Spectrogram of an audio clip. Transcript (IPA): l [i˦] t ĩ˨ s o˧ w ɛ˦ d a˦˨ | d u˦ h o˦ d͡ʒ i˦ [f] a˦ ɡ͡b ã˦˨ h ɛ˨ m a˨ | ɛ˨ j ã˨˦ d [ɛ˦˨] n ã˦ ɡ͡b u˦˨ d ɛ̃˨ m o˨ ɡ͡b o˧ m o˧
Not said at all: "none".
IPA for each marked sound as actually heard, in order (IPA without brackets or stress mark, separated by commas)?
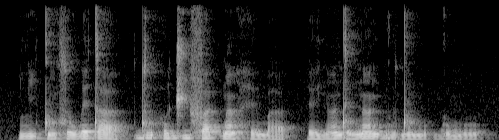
i˧, f, ɛ˧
